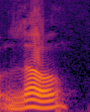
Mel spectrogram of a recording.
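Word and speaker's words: lo (לא): It's important to point out that we explain this verse is written differently than it's pronounced. So, lo, with an aleph, is the way that we pronounce it.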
